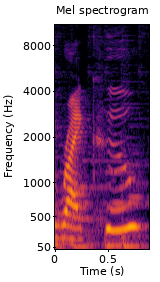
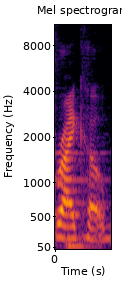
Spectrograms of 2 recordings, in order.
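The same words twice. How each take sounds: First: The name is said to rhyme with haiku. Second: The name is said not rhyming with haiku. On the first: The speaker calls it wrong. "I tended to say Raikou, like haiku" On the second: The speaker calls it right. "okay, I get it, it's Raikou"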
